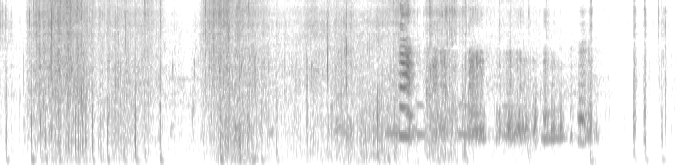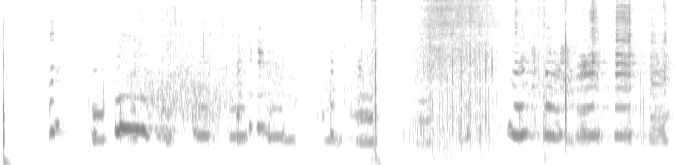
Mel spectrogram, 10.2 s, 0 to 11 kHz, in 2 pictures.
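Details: Whooper swans near sunrise at Kotan Onsen on Lake Kussharo, Hokkaido, Japan, on 26 February 2023. Loud shuffling and crunching noise comes first, then several birds give overlapping nasal, bugling honks that waver up and down in quick, irregular bursts.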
